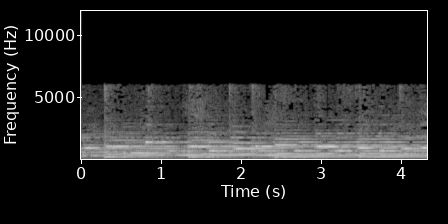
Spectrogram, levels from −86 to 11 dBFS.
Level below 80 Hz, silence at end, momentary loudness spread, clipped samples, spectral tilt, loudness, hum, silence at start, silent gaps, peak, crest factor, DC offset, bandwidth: -60 dBFS; 0 s; 3 LU; under 0.1%; -5.5 dB/octave; -16 LUFS; none; 0 s; none; -2 dBFS; 14 dB; 0.5%; 6.4 kHz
